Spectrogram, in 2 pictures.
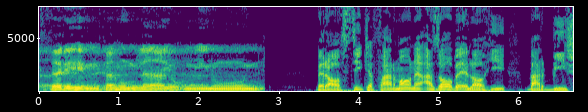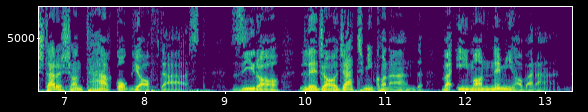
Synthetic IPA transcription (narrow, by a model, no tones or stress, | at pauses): θaɾɪhɪmfæhʊmlaːjoʔmɪnuːn | be̞ɾɒːst̪iːkʰe̞fæɾmɒːne̞ʔæzɒːbe̞ːlɒːɦiːbæɾbiːʃt̪æɾe̞ʃɒnt̪ʰæɦæɡːo̞ɣjɒ̰ːft̪ʰḛæ̰st̪ | ziːɾɒː | le̞d͡ʒɒːd͡ʒæt̪ʰmiːkʰo̞næ̰nd̪væʔiːmɒːnːe̞miːɒ̰ːvæ̰ɾæ̰nd̪̥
